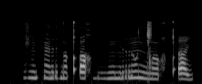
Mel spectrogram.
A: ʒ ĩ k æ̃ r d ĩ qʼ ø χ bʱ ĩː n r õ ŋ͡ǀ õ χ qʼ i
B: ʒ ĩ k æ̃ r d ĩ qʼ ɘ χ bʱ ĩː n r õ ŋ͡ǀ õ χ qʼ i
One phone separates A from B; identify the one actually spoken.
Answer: A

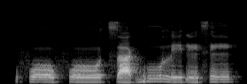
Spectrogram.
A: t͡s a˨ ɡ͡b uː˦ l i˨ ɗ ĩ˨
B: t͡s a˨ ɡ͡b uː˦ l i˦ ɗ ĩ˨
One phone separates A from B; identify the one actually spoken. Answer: A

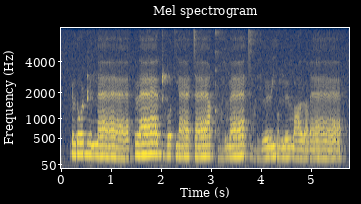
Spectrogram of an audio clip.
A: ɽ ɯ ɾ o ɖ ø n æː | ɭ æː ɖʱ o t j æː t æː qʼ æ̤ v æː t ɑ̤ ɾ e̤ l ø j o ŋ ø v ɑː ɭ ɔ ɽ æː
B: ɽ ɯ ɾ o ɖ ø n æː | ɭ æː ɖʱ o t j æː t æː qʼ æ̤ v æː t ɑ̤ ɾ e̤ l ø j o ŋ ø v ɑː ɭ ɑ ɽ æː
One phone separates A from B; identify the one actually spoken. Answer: B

